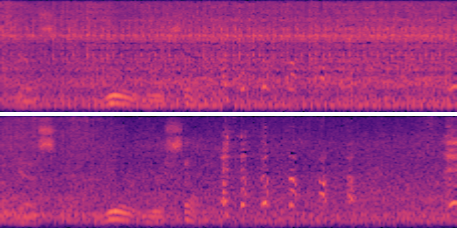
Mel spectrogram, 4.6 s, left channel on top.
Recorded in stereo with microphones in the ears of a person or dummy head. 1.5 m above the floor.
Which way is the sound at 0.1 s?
15° right (ahead or behind).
